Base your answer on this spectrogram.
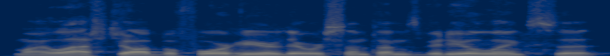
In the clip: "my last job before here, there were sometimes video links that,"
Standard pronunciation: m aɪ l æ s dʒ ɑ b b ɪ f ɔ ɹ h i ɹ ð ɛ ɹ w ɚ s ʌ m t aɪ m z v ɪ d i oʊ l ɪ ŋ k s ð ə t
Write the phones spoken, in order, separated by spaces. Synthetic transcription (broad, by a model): m aɪ l æ s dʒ ɑ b b ɪ f ɔ ɹ h i ɹ ð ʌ ɹ w ɚ s ʌ m t aɪ m z v ɪ d i oʊ l ɪ ŋ k s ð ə t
